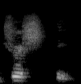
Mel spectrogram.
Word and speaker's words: drishti: You can say drishti, D-R-I-S-H-T-I.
